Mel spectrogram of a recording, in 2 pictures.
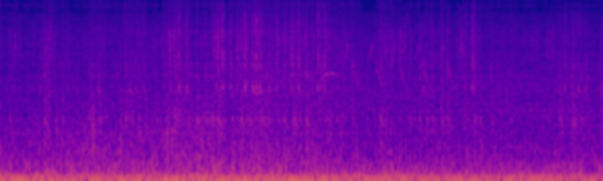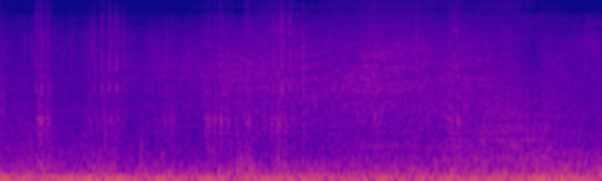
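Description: Toyota Veloz driving over a rough dirt track, heard from its roof: a steady low rumble of tyres on dirt and wind buffeting the microphone, with scattered knocks and clicks of stones and bumps.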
